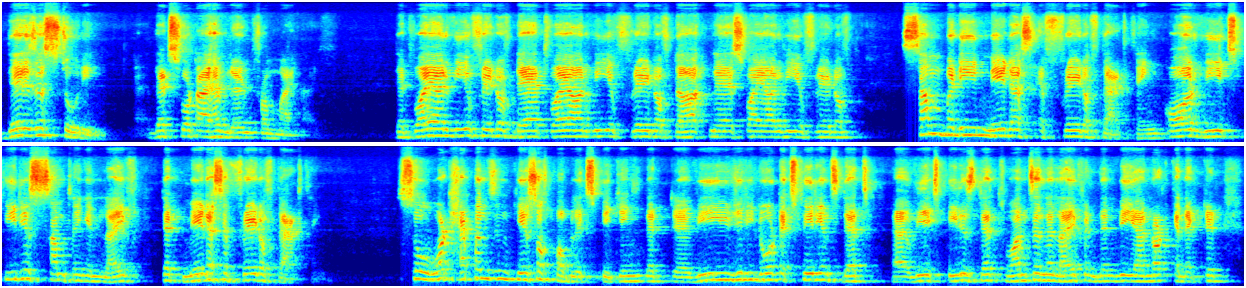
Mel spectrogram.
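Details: Adult male speaker; normal speech.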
